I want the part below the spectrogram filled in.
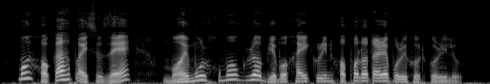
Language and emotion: Assamese, happy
